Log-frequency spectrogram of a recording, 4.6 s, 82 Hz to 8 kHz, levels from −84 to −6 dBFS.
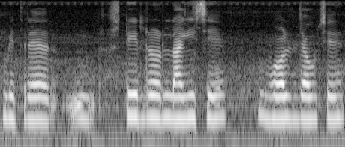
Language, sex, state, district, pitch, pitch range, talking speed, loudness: Odia, female, Odisha, Sambalpur, 200 Hz, 195-205 Hz, 90 wpm, -17 LUFS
